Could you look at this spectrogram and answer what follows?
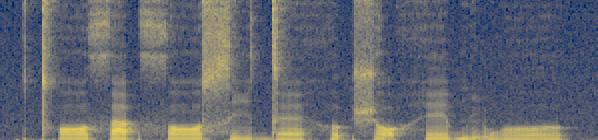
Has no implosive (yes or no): yes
